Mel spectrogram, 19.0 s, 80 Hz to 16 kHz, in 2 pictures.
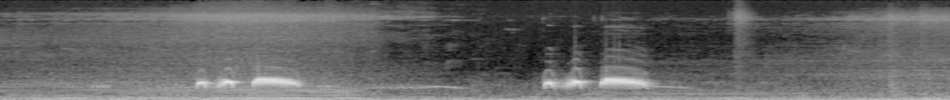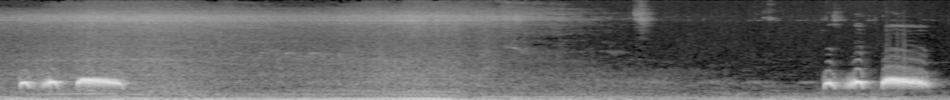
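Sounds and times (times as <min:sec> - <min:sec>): dove cooing: 0:00.0 - 0:08.0, 0:08.7 - 0:11.9, 0:15.9 - 0:19.0.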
